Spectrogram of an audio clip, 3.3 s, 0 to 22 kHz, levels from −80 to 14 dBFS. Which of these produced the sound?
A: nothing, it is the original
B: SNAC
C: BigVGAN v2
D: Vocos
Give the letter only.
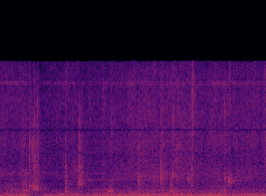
D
